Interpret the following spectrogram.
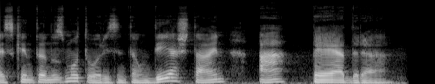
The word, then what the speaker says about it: Stein: E Stein, lembrar essa pronúncia, o S na frente do T, Stein tem esse som chiado e EI se lê Ein em alemão.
